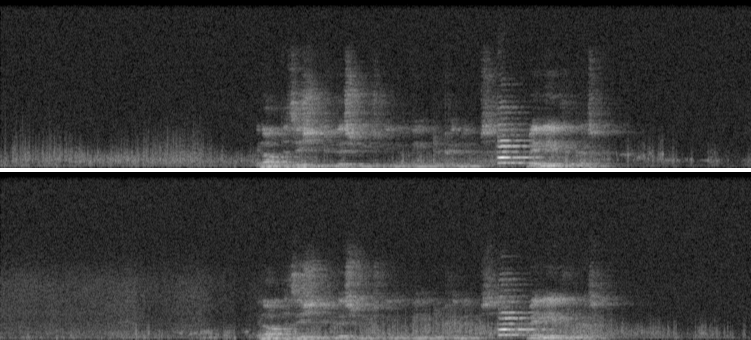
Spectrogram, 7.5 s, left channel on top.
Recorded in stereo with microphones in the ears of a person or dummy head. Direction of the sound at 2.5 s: 80° left.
